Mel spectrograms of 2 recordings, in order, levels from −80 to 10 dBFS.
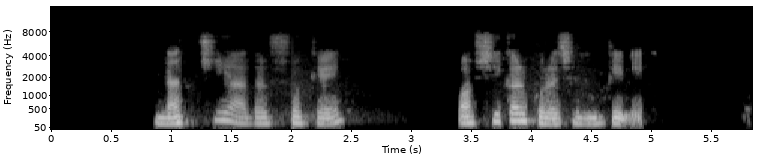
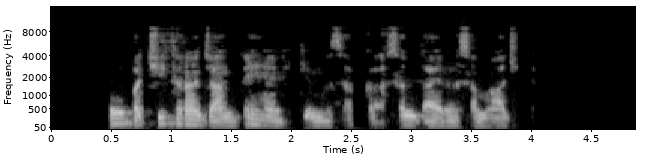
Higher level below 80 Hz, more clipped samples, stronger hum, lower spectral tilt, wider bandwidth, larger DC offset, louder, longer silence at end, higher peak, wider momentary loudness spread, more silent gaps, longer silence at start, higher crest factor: second, -56 dBFS vs -50 dBFS; neither; neither; first, -6 dB/octave vs -4.5 dB/octave; second, 8 kHz vs 9.4 kHz; neither; about the same, -20 LUFS vs -20 LUFS; about the same, 0.9 s vs 1 s; about the same, -2 dBFS vs 0 dBFS; about the same, 9 LU vs 9 LU; neither; first, 0.85 s vs 0.5 s; about the same, 20 dB vs 20 dB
